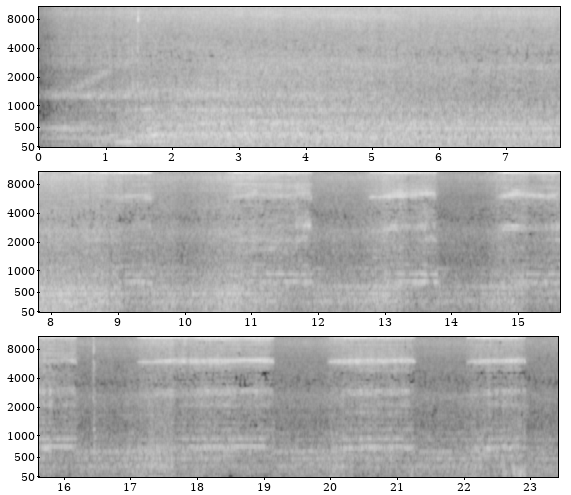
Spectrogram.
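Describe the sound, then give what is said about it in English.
A blunt chisel is pressed against a motorised grinding wheel to sharpen its point, making a loud, harsh, continuous grind for several seconds that then breaks into a series of shorter rasping bursts with brief pauses. “and see if I could stop the wheel. As you can see here, this is a little blunt. I don't know if you could see. I wanna make a little bit of a point over here on my chisel.”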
